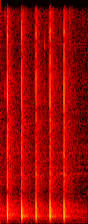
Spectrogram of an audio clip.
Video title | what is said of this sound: LE PLUS GRAND MARCHÉ DU MONDE (Rungis) | là ça va et puis là ça sonne le creux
